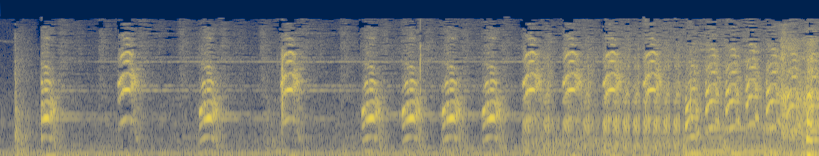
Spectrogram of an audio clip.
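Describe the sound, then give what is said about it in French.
Dog barks pitched to carry the Can-Can melody in a remix, yapping out a bouncy tune in quick rhythmic bursts that speed up and pile into a dense, frantic run toward the end. “Les remixes abondent et je ne résiste pas à vous faire écouter cette version revisitée.”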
